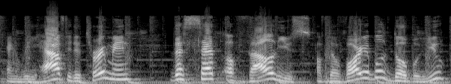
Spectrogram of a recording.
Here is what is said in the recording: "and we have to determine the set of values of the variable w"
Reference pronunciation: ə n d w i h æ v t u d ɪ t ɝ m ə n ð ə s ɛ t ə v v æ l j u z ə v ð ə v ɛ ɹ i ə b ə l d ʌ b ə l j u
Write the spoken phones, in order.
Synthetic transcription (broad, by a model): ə n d w i h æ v t u d ɪ t ɝ m ə n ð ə s ɛ t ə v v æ l j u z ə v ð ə v ɛ ɹ i ə b ə l d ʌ b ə l j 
